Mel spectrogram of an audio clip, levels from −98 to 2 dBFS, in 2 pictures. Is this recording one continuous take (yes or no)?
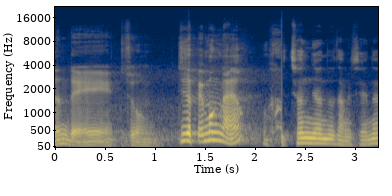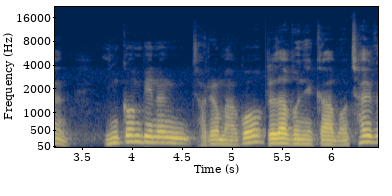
no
